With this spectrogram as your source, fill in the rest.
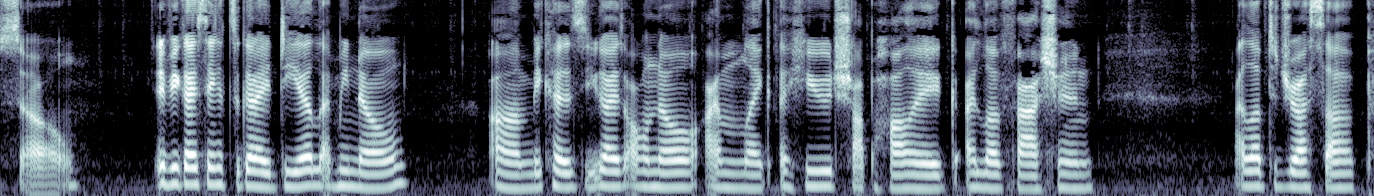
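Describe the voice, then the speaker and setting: This woman speaks in a New York accent at a fairly low pitch. Her intonation is monotone and flat, over a quiet background. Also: moderate pace. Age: 30s. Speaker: podcast host. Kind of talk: casual chat.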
